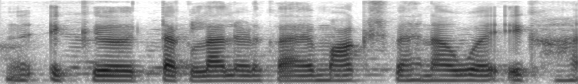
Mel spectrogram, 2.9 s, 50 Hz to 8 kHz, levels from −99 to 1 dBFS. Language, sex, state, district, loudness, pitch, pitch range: Hindi, female, Jharkhand, Deoghar, -18 LUFS, 180 Hz, 175-185 Hz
